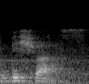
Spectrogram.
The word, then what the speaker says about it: Bishwas: Vishvas is the word, but in Bengali it's Bishwas. So in the text it may say Vishvas or Bishwas. Or a lot of the A sound in Bengali is pronounced as O.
